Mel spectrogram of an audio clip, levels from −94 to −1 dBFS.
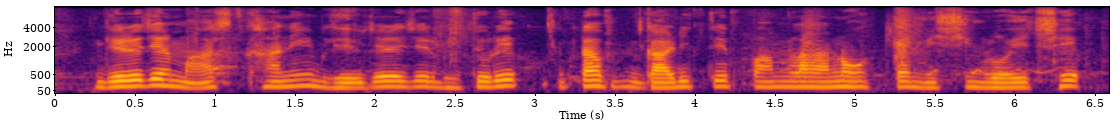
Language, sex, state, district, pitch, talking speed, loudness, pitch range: Bengali, male, West Bengal, Alipurduar, 145 Hz, 90 wpm, -21 LUFS, 135-155 Hz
